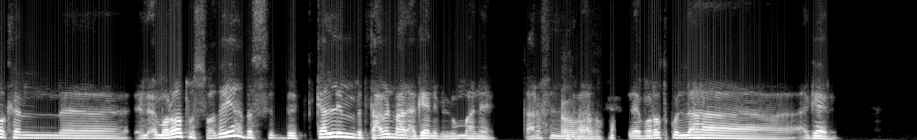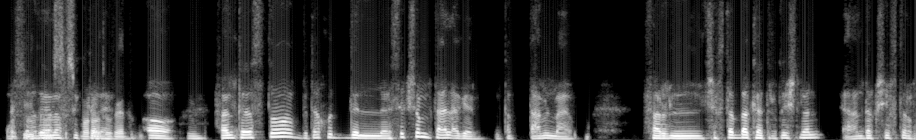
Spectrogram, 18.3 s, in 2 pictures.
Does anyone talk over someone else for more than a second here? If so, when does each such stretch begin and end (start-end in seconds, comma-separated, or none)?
9.3-10.6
